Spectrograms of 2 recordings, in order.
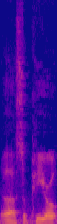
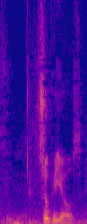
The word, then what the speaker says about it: Supios: Nick Supio, I'm sorry, I mispronounced your name. Supios.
